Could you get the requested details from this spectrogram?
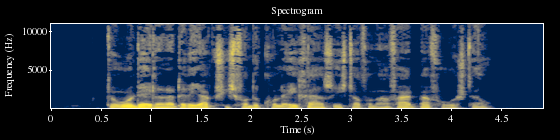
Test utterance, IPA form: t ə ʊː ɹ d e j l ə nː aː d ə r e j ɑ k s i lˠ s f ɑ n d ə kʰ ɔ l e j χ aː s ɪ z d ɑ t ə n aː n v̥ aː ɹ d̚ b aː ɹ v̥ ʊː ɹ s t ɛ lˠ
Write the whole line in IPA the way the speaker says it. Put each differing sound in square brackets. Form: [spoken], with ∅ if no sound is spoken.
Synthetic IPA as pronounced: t ə ʊː ɹ d e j l ə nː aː d ə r e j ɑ k s i [∅] s f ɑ n d ə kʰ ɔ l e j χ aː s ɪ z d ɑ t ə n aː n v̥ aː ɹ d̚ b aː ɹ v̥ ʊː ɹ s t ɛ lˠ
